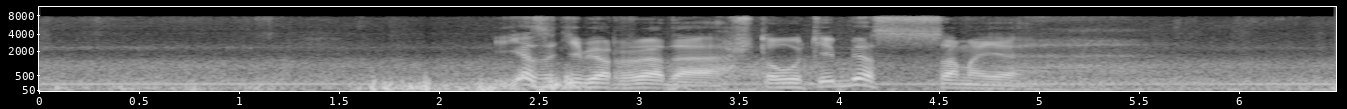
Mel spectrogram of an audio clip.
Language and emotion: Russian, positive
